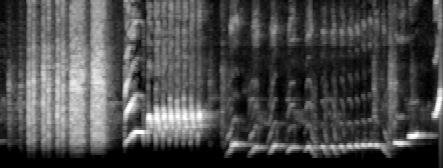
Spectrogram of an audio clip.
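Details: Tutoring recording of a white-rumped shama singing: a harsh rasping burst, a rapid pulsed rattle, then a quick series of low slurred whistles rising at the close.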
